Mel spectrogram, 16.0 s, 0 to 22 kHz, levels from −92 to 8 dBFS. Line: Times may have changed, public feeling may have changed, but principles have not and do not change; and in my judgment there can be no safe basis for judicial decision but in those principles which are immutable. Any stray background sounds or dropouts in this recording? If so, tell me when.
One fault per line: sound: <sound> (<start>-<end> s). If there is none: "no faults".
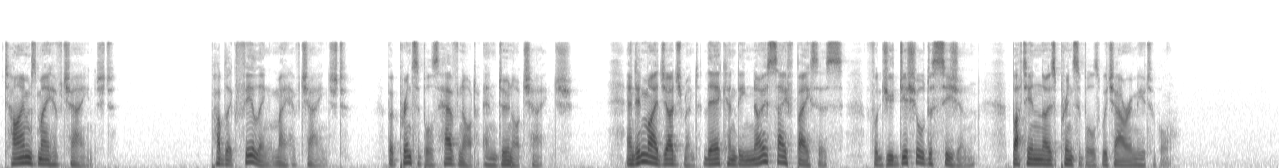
no faults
